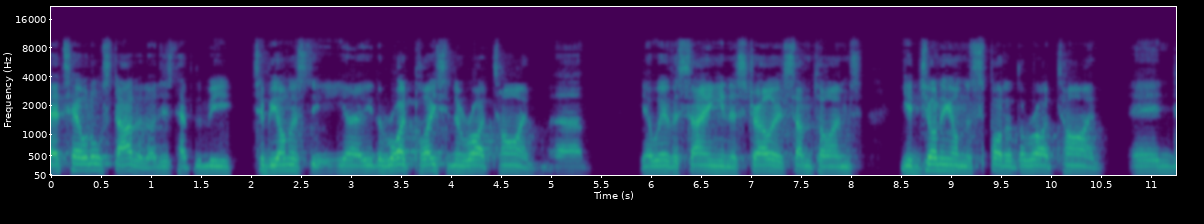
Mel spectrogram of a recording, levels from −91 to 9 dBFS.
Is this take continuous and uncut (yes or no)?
no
